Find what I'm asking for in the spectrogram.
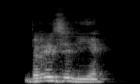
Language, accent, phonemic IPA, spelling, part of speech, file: French, Canada, /bʁe.zi.ljɛ̃/, Brésilien, noun, LL-Q150 (fra)-Brésilien.wav
- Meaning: a Brazilian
